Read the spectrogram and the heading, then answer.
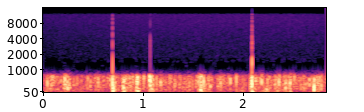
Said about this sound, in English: Here's what it sounded like in a recording made by a seismometer that was placed in the lake to measure ice quakes.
